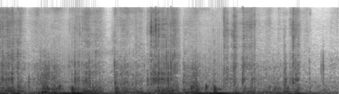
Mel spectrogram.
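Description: Long pink acrylic nails scratch through the long dark hair of a bun, held by a cream claw clip on a mannequin head, at the nape and around the sides of the bun. The result is a steady, low, muffled rubbing and scratching that swells and fades in uneven strokes.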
